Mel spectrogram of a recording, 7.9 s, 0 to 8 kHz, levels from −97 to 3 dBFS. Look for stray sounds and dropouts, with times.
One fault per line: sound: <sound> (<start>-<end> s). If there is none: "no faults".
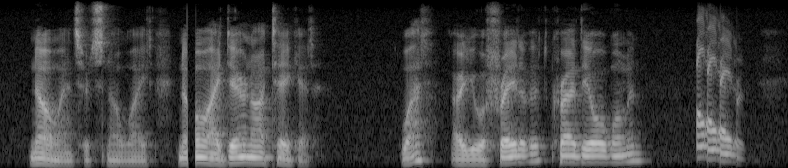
sound: dropout (1.9-2.0 s)
sound: chirp (7.0-7.5 s)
